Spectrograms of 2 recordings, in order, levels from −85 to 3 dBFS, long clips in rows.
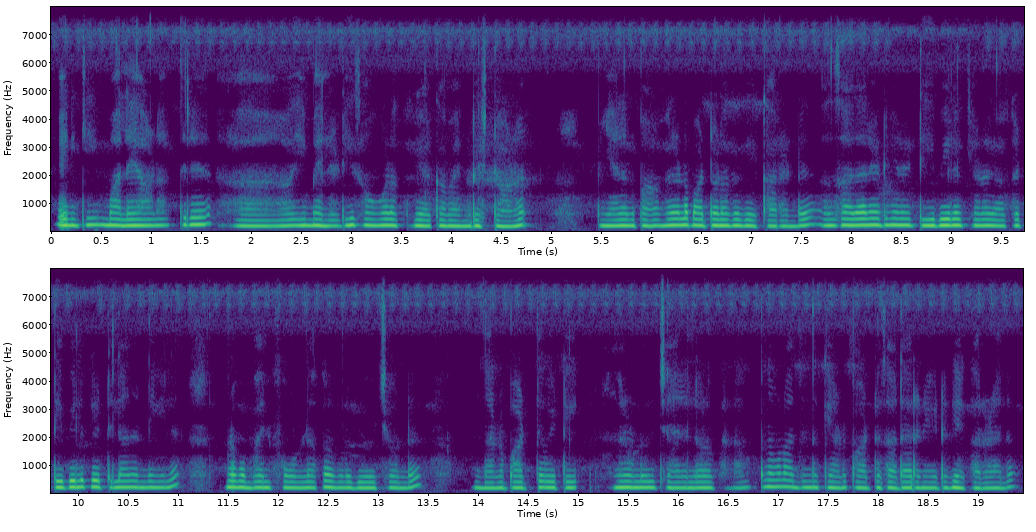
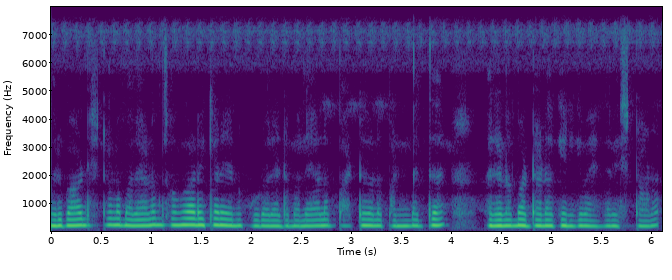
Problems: low volume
